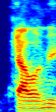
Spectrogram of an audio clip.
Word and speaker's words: Calame: Calame, you got it.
